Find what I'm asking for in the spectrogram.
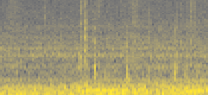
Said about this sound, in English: In the car on the way to Farma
